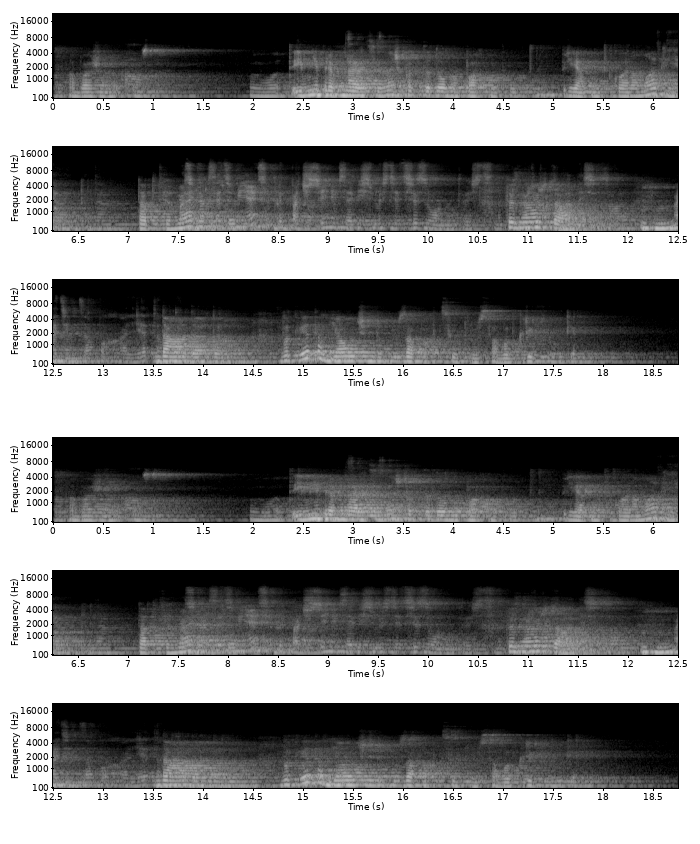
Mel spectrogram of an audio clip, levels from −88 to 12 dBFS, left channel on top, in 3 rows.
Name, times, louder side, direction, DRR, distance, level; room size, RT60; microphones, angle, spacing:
voice 1, 0.2-0.9 2.0-6.2 7.1-7.7 10.5-11.5 12.1-12.5 13.5-17.7, left 1 dB, 70° left, 0 dB, 1.1 m, -25 dB
voice 2, 0.7-1.1 2.8-3.2 6.0-6.9 7.3-12.2 12.5-14.1 14.7-14.9, left 1 dB, 50° left, 0 dB, 1.9 m, -36 dB
17.5 x 16.0 x 3.3 m, 2.5 s
head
